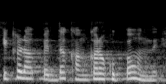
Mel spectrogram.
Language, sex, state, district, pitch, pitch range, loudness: Telugu, female, Telangana, Komaram Bheem, 255 Hz, 230-275 Hz, -15 LUFS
